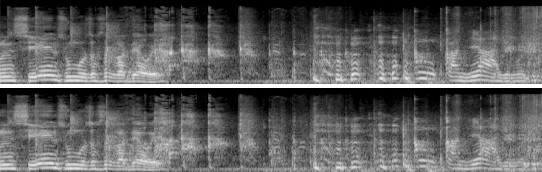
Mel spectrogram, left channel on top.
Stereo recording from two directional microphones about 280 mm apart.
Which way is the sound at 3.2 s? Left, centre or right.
Centre.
